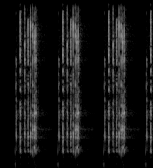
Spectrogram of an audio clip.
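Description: Ratchet-like mechanical clicking in three short bursts of rapid clicks, about two-thirds of a second apart.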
